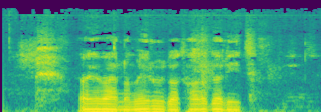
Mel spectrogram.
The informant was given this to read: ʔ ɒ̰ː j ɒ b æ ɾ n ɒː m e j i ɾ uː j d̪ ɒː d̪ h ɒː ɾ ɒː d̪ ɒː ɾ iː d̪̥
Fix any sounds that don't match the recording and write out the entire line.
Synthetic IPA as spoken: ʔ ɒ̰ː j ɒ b æ ɾ n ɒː m e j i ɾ uː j d̪ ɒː d̪ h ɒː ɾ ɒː d̪ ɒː ɾ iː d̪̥

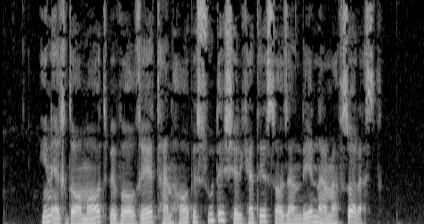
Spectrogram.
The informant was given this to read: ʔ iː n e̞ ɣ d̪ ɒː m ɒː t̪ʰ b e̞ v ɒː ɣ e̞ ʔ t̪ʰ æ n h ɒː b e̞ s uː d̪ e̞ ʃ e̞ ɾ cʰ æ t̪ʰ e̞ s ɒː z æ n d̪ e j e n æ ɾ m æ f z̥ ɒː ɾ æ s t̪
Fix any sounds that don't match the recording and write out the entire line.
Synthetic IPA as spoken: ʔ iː n e̞ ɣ d̪ ɒː m ɒː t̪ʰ b e̞ v ɒː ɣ e̞ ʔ t̪ʰ æ n h ɒː b e̞ s uː d̪ e̞ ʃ e̞ ɾ cʰ æ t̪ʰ e̞ s ɒː z æ n d̪ e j e n æ ɾ m æ f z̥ ɒː ɾ æ s t̪

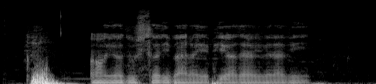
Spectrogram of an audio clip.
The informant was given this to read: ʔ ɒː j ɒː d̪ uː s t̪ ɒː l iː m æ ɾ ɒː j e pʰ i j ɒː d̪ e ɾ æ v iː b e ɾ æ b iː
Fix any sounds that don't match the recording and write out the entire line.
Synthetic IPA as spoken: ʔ ɒː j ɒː d̪ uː s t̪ ɒː ɾ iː b æ ɾ ɒː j e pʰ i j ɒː d̪ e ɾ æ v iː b e ɾ æ v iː

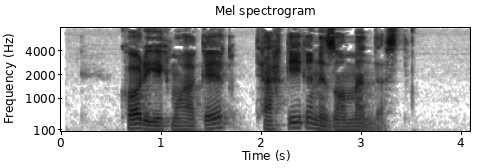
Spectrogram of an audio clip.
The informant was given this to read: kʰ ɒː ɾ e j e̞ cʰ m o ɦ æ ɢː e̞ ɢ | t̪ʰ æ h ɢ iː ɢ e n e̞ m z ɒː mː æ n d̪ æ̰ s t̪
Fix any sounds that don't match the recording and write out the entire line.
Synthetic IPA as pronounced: kʰ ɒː ɾ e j e̞ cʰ m o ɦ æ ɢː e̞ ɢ | t̪ʰ æ h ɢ iː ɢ e n e̞ z ɒː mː æ n d̪ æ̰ s t̪

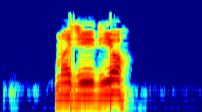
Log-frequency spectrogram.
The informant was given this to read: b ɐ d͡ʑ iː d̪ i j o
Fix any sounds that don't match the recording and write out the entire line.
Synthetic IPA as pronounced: m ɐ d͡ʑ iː d̪ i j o

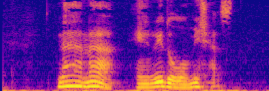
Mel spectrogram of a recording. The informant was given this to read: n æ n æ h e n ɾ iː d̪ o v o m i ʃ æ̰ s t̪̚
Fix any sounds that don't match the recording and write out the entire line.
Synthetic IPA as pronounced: n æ n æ h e n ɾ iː d̪ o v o m i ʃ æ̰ s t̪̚

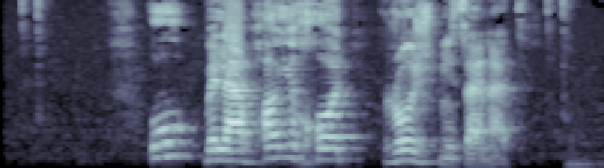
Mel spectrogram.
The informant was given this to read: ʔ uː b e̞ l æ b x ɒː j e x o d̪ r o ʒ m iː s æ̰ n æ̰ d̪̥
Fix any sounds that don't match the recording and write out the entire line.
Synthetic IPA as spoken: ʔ uː b e̞ l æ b h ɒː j e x o d̪ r o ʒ m iː z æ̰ n æ̰ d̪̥

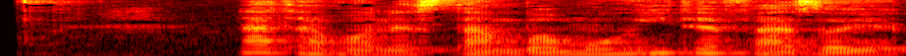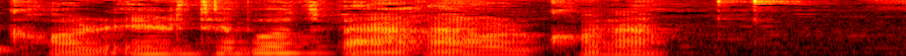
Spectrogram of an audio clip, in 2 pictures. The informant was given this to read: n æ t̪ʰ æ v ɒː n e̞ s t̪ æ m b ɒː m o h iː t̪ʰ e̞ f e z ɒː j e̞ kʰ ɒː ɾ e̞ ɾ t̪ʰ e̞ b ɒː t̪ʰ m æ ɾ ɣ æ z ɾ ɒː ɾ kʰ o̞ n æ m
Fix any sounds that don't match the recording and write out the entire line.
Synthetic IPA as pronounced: n æ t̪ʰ æ v ɒː n e̞ s t̪ æ m b ɒː m o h iː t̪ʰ e̞ f æ z ɒː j e̞ kʰ ɒː ɾ e̞ ɾ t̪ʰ e̞ b ɒː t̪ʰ b æ ɾ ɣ æ ɾ ɒː ɾ kʰ o̞ n æ m

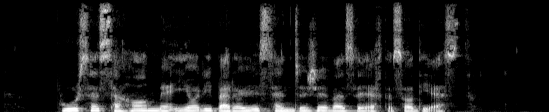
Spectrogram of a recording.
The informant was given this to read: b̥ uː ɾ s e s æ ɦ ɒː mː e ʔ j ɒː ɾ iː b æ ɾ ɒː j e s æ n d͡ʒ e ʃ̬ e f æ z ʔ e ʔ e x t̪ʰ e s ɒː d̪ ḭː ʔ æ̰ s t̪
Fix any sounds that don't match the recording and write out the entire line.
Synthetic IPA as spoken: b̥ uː ɾ s e s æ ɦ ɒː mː e ʔ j ɒː ɾ iː b æ ɾ ɒː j e s æ n d͡ʒ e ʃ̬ e v æ z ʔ e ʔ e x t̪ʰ e s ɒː d̪ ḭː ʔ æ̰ s t̪

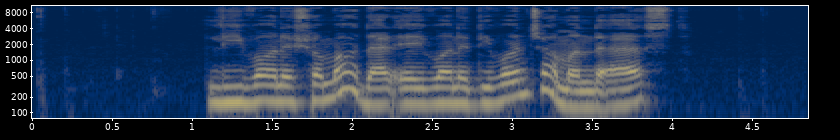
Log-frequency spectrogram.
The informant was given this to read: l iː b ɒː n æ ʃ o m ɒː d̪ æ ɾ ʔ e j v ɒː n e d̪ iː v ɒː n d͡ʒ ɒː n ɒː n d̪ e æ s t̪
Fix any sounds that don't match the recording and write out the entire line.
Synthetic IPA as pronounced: l iː v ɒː n e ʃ o m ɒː d̪ æ ɾ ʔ e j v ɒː n e d̪ iː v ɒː n d͡ʒ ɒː m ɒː n d̪ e æ s t̪

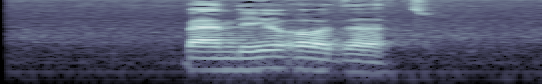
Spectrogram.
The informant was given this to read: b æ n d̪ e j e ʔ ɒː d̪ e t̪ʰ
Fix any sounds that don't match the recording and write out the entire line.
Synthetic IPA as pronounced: b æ n d̪ e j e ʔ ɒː d̪ æ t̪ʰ

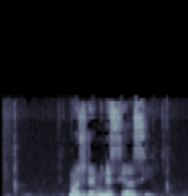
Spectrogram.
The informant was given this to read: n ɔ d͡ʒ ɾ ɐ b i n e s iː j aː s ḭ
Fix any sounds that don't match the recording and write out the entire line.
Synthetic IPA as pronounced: m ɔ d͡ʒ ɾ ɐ m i n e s i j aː s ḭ

